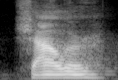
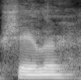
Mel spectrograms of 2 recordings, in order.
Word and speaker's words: Schaller: see we've got the German shower or Schaller and there never say it right we've got the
